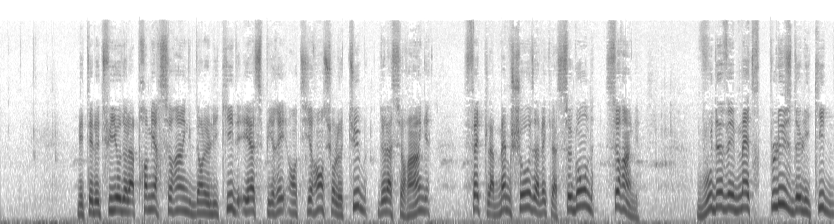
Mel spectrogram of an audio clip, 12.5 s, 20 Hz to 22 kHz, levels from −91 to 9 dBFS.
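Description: No technical faults can be heard anywhere in the recording; the signal stays steady and intact throughout.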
